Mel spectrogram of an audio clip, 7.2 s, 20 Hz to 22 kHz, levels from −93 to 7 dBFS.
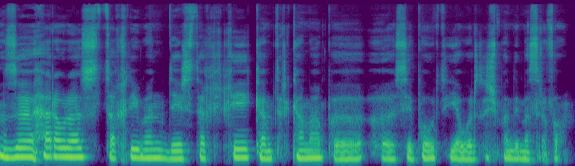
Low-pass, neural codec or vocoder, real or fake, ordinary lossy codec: none; none; real; none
